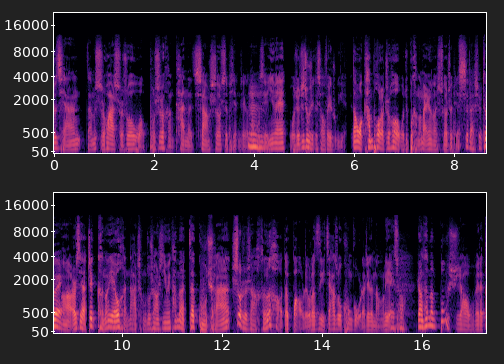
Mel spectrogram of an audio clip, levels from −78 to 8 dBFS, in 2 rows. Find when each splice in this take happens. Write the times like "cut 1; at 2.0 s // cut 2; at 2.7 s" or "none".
cut 1; at 8.5 s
